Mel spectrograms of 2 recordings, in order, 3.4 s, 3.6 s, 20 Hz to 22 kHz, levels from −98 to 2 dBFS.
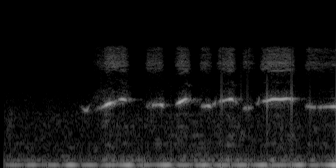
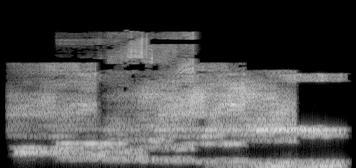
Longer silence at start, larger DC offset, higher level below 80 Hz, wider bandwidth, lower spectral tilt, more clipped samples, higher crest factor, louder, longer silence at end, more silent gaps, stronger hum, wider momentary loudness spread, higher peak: about the same, 0.05 s vs 0.05 s; neither; second, -72 dBFS vs -32 dBFS; second, 7.2 kHz vs 11 kHz; about the same, -3 dB/octave vs -2.5 dB/octave; neither; about the same, 16 dB vs 16 dB; second, -43 LUFS vs -18 LUFS; about the same, 0 s vs 0.1 s; neither; neither; first, 18 LU vs 8 LU; second, -30 dBFS vs -4 dBFS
